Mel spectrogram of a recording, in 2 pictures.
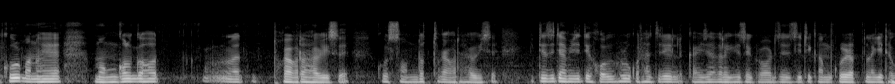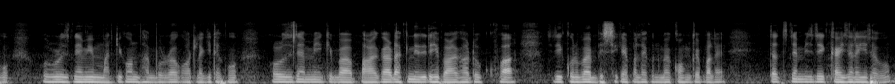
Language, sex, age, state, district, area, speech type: Assamese, male, 45-60, Assam, Morigaon, rural, spontaneous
